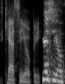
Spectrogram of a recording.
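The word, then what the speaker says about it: Cassioppi: challenge for tony raziopi is that it's pronounced rusty opie is that right the heavyweight what a challenge he's going to have to wrestle that guy in minnesota again cassie cassiopei thank you you're thinking of spencer petrus's private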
